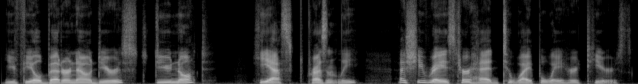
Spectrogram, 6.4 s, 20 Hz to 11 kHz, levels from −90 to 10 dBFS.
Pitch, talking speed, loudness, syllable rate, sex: 175 Hz, 195 wpm, -20 LUFS, 5.3 syllables/s, female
